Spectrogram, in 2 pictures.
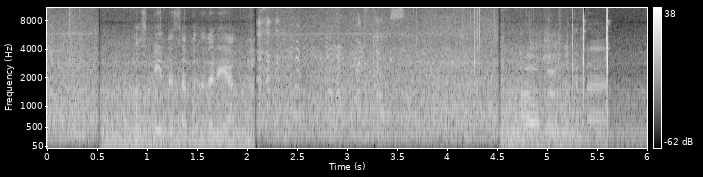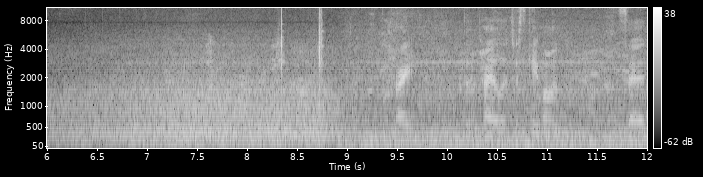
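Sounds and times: jet engines and cabin airflow roar: 0:00.0 - 0:12.0.

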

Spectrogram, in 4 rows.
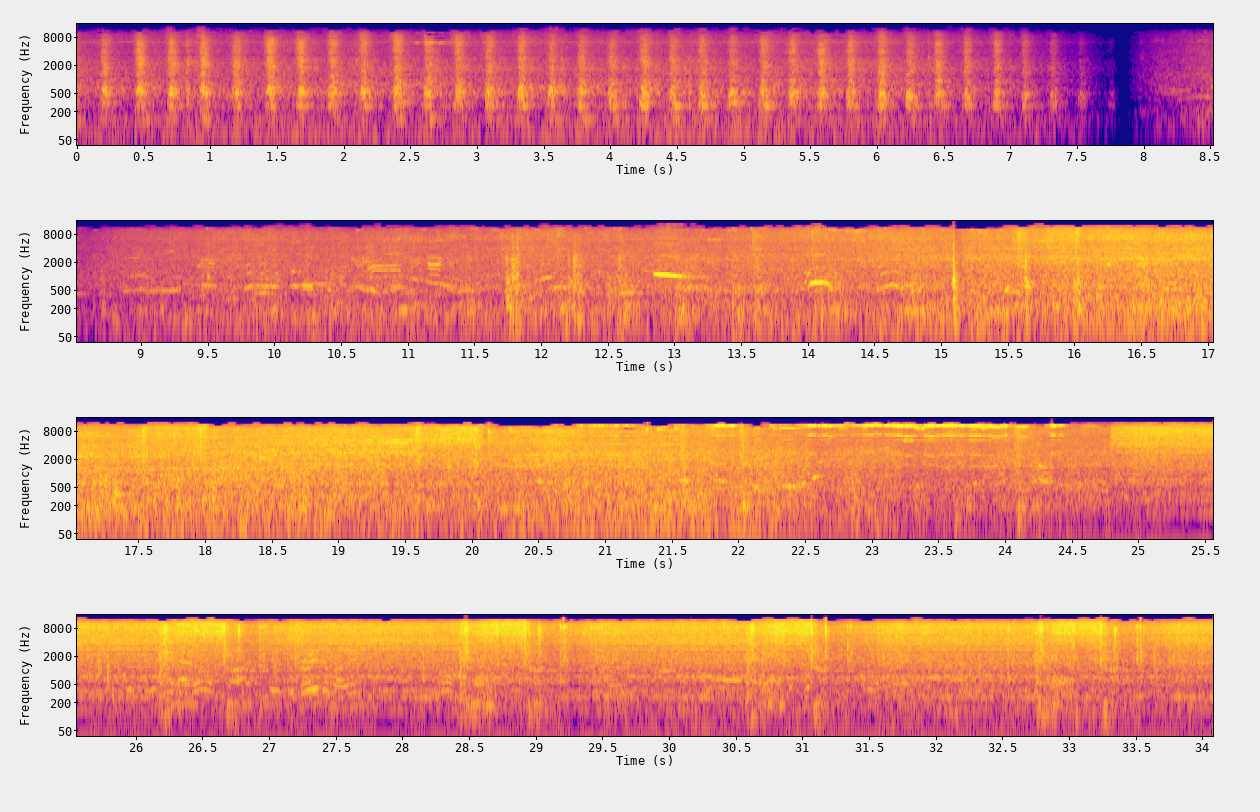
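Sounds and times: steam hissing: 0:00.0 - 0:07.5, 0:08.9 - 0:34.0
carriages rumbling past: 0:08.0 - 0:34.0
people talking: 0:08.2 - 0:14.9, 0:20.3 - 0:24.7, 0:25.7 - 0:33.1.

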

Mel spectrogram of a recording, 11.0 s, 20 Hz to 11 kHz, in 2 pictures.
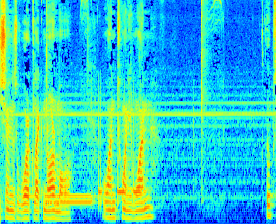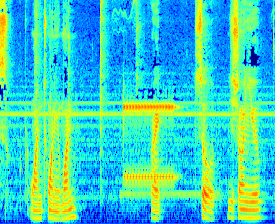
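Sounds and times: faint high-pitched tone: 0:01.2 - 0:03.1.

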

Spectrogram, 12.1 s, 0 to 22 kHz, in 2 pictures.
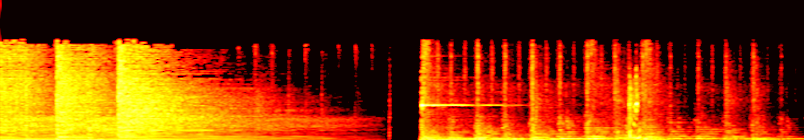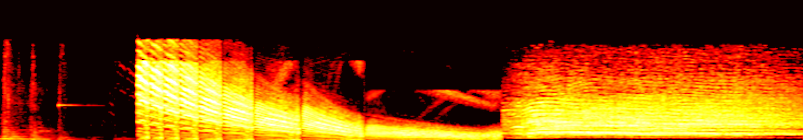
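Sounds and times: children cheering: 0:09.8 - 0:12.0.

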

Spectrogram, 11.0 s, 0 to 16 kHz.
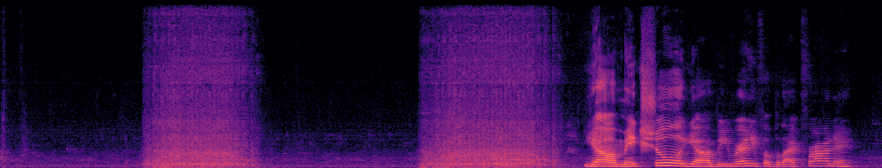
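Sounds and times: overlock sewing machine running: 0:01.8 - 0:03.3, 0:05.2 - 0:07.1.

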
